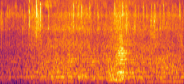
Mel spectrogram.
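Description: A steady, low drone of many wasps buzzing together, continuous, with a slightly louder swell midway. No voices are heard.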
